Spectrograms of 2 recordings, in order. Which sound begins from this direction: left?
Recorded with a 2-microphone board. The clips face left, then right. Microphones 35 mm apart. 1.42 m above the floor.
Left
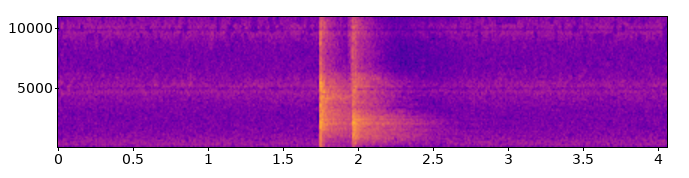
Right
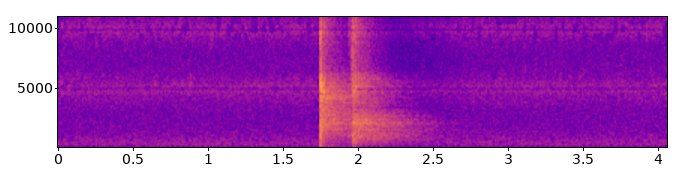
A clap, at 1.7 s.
